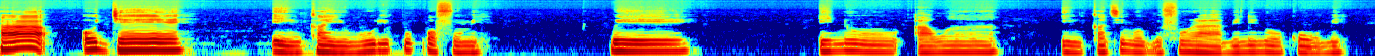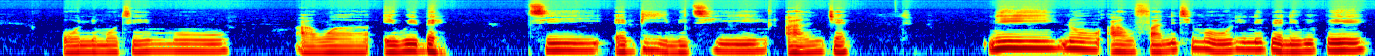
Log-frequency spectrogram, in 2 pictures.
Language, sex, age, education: Yoruba, male, 30-45, tertiary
